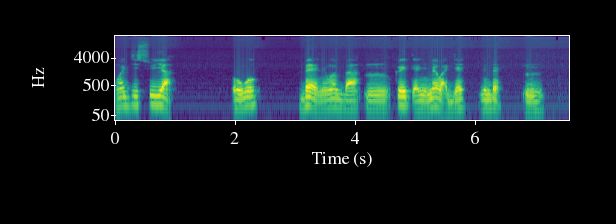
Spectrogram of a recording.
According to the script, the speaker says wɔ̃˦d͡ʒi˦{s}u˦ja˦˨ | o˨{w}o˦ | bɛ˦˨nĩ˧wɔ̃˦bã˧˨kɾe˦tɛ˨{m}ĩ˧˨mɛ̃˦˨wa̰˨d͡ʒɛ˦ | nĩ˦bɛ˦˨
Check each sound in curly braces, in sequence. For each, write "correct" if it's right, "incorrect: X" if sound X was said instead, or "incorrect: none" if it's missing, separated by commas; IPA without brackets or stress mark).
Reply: correct, correct, incorrect: ɲ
